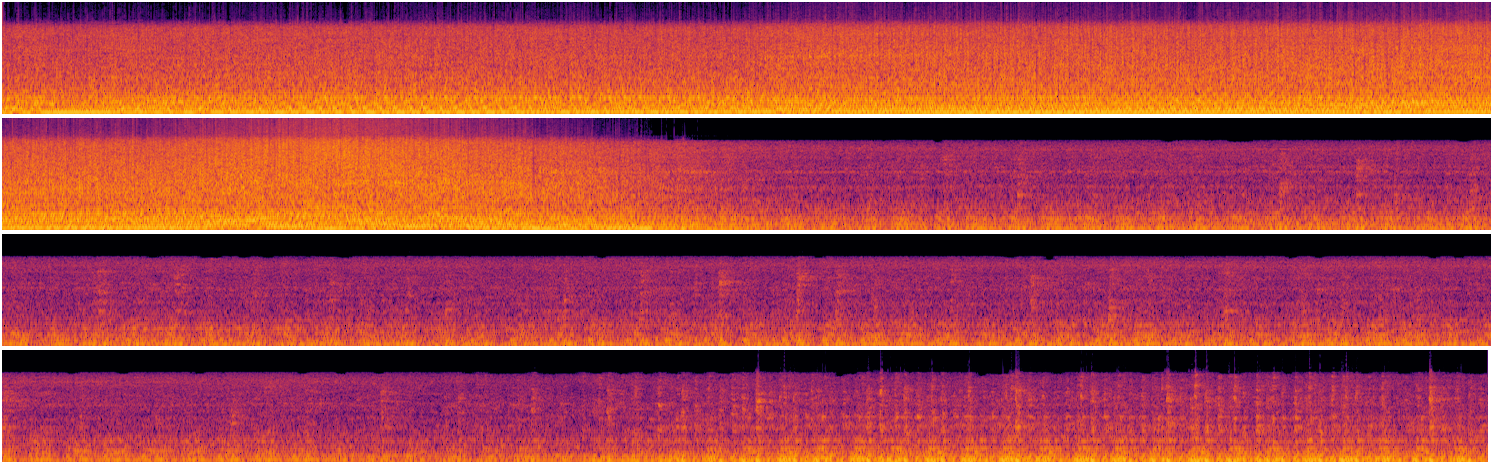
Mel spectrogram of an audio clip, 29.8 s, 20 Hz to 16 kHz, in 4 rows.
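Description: Small-block Chevrolet V8 running steadily, loud, with a brief rise and fall in pitch about nine seconds in. It turns quieter about eleven seconds in, then louder again near the end beneath the truck, close to the exhaust.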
